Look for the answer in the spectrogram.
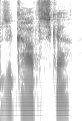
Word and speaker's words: Zakowska: Zakowska.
